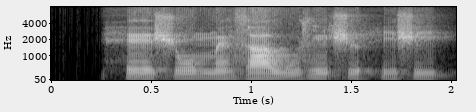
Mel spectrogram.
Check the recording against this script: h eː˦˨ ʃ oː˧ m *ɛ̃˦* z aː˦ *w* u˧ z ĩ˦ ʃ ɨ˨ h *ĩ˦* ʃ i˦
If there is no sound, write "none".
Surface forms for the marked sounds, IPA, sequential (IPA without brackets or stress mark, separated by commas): ɛ̃˨, w, i˦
